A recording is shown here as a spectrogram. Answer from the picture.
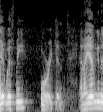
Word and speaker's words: Oregon: It's Oregon, not Oregon, Oregon. So if you want to say it with me, Oregon.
